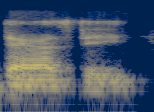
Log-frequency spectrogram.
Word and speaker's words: DASD: That's how you would pronounce that, DASD.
